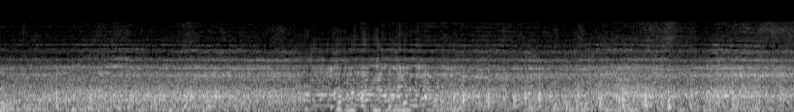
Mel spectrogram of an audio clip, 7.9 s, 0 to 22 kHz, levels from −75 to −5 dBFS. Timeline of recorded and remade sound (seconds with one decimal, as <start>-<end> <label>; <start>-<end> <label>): 0.0-3.0 recorded; 3.0-4.4 remade; 4.4-7.9 recorded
